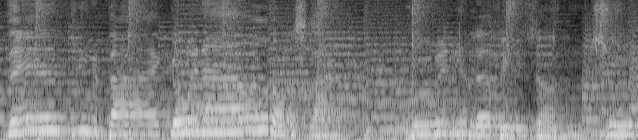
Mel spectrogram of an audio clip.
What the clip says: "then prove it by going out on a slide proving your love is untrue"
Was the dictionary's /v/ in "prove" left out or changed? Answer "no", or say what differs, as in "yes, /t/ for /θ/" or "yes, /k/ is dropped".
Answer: yes, /w/ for /v/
